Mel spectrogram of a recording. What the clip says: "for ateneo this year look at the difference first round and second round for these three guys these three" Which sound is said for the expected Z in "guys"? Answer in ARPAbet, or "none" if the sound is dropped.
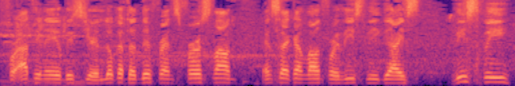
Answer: S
